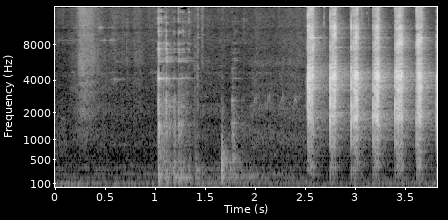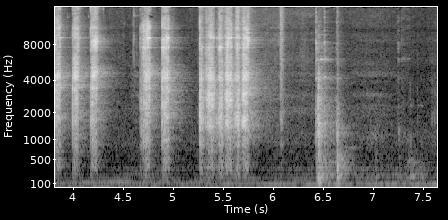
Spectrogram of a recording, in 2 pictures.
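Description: A stone scrapes against metal in quick, rasping strokes.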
